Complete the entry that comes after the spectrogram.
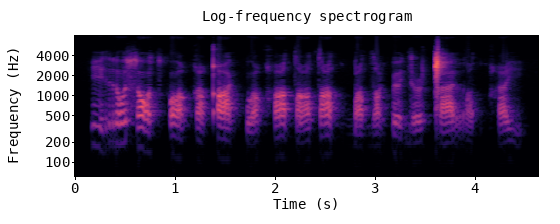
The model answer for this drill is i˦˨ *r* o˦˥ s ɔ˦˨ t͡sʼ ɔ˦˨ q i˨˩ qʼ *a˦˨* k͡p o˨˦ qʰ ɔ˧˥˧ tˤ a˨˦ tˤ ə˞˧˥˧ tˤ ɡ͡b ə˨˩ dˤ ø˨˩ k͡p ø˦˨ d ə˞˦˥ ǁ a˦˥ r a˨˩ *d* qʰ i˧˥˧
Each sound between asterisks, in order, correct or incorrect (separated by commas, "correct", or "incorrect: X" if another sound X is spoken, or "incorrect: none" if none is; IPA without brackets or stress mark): correct, correct, incorrect: tˤ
